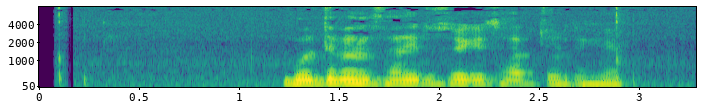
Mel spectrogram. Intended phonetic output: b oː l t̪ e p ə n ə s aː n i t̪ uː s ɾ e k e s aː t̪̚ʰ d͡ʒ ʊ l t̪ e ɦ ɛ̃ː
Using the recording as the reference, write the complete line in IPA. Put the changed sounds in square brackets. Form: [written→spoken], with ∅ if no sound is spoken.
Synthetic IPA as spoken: b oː l t̪ e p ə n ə s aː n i [t̪→d̪] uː s ɾ e k e s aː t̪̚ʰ d͡ʒ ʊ [l→ɽ] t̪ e ɦ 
